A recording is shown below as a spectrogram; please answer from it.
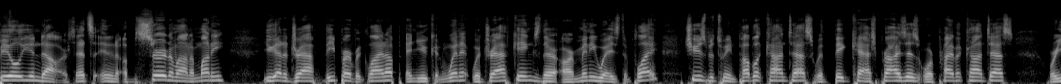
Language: English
